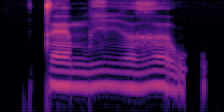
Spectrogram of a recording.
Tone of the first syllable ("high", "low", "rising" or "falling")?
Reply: low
